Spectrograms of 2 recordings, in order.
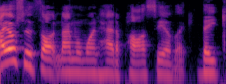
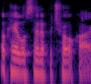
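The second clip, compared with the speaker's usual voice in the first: ordinary talk, nothing marked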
